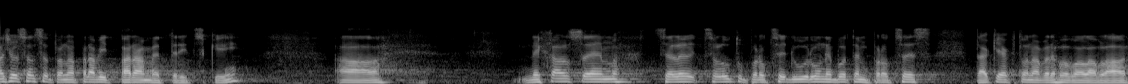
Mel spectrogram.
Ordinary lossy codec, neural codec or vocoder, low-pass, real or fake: Opus, 64 kbps; codec, 16 kHz, 6 kbps, DAC; 5.4 kHz; fake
